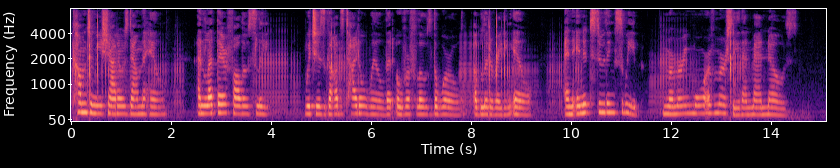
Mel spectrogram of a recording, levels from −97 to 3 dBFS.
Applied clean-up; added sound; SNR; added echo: none; Door; 15 dB; none.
